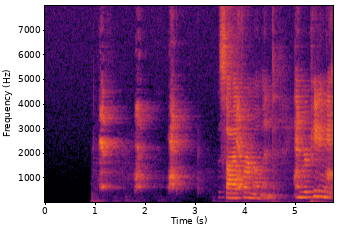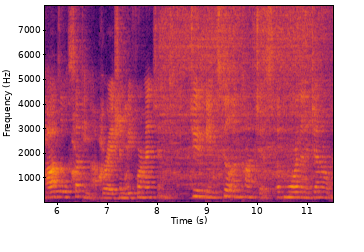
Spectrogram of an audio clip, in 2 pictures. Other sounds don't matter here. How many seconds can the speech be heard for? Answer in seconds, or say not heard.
8 s.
